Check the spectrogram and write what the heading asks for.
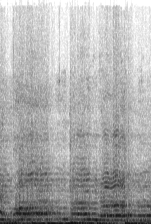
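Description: Loud live band music with singing: held, sliding vocal lines over a steady bass, with many voices singing together.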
